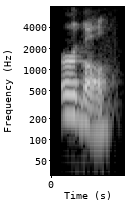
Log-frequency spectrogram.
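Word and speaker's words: Eargl: and he clarified that the last name is ergl so i will try to remember that ed ergle it's meredith pronunced learning the name night project zero guys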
